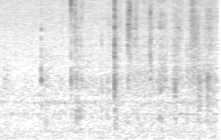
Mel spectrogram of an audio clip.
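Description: Faint handling of card stock by hand: a handful of light ticks and taps as the paper pieces are pressed and shifted, mostly in the second half.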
